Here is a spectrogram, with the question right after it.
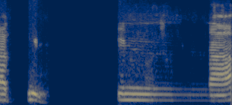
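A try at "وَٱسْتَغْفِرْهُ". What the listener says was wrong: আচ্ছা, এখানে এখানে মনে করেন গইন আছে তো, তো গইনটাকে একটু মোটা ধরনের না করলে অনেকটা গইনের জজমের উচ্চারণ কাফের মতো বোঝার একটা সম্ভাবনা তৈরি হয়।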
